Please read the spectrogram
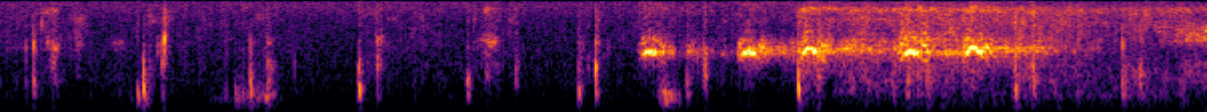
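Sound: crows cawing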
